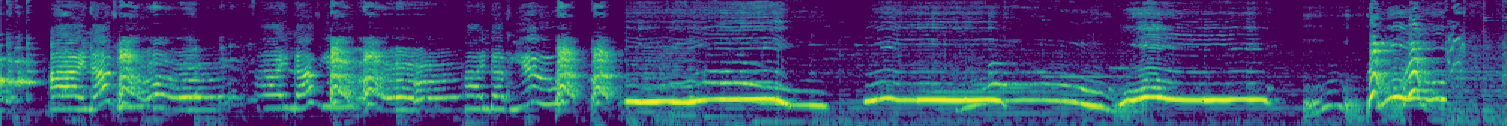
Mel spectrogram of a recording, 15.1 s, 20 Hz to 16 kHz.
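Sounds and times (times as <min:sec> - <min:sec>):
small dog howling: 0:03.4 - 0:04.6, 0:06.0 - 0:14.5.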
